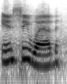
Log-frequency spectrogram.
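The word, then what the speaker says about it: InciWeb: not know of ncweb nc web which is spelled i n c i the first four letters of incident and web like the web is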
